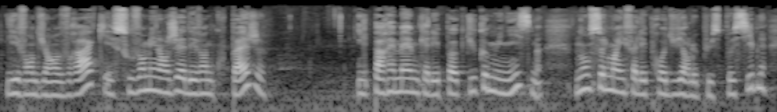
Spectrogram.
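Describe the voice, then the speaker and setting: A wine columnist on the radio, this woman has a mellow, medium-pitched voice. She explains informatively, though her speech is peppered with hesitant "euh" sounds.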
